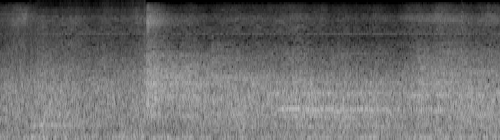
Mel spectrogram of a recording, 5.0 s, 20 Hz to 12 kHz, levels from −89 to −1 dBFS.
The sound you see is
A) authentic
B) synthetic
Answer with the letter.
A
